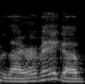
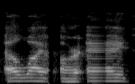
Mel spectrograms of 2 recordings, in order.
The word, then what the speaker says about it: Lyra Vega: All of my handles are the same for every platform, and my handle is It's ITS, and then my name, Lyra Vega, which is spelled LYRAVEGA.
